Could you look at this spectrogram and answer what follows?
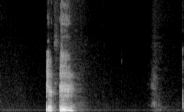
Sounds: Throat clearing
